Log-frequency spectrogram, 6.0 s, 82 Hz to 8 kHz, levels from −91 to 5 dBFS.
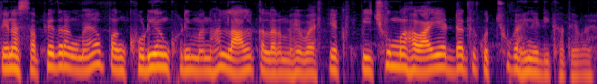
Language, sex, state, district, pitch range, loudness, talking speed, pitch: Chhattisgarhi, male, Chhattisgarh, Bilaspur, 160-200 Hz, -24 LUFS, 250 wpm, 180 Hz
